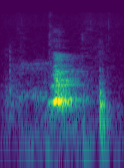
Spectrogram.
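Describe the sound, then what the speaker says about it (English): A German dog barks a couple of short, moderately loud barks close by, one longer bark followed by a brief second one, with no talking over it. "whose dog is that?"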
